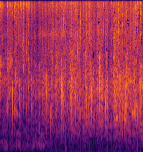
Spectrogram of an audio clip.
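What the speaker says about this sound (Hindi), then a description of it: "तालियों से इस्तेकबाल करें" A crowd at a political rally in Bhiwandi claps continuously and loudly, a dense wash of applause that holds steady from start to finish.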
